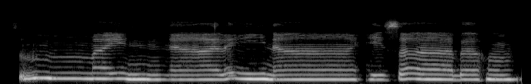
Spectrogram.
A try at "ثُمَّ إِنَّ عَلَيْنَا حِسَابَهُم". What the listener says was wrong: இதுல அலைனா ஹிசா ரெண்டும் ஒரே அளவுக்கு நீட்டி ராகத்து எடுக்கணும். இன்ன நீட்டேலாது. ஈ வரல. வரல. இன்னன்னு தான் வருது.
